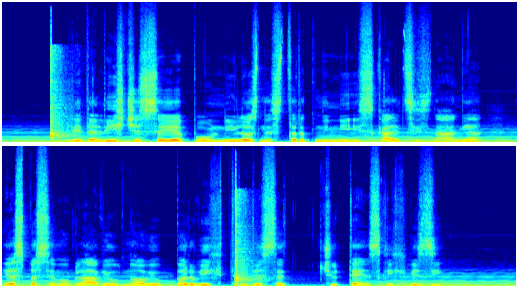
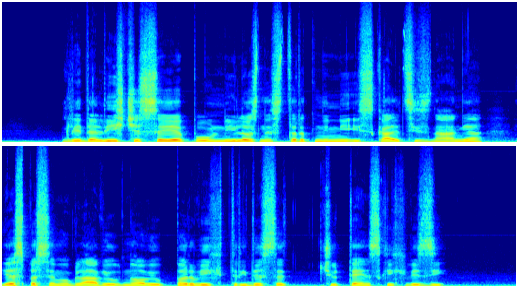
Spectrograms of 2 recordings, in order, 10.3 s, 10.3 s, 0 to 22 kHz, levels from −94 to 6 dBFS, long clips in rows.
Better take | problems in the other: second | background sound (Thump, thud + Bowed string instrument); 9 dB below the speech

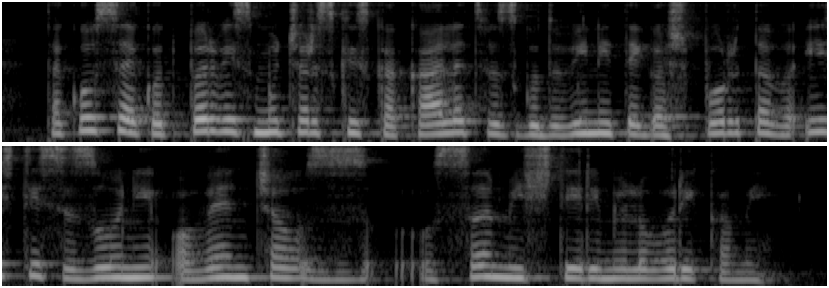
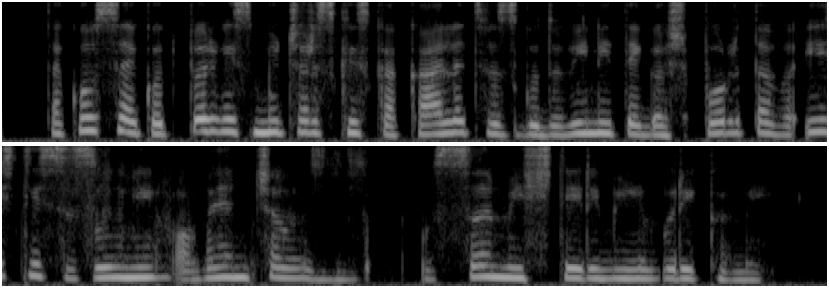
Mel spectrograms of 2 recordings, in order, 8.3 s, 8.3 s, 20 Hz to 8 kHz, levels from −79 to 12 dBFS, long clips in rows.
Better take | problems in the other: first | noise reduction (neural diffusion model UNIVERSE++)

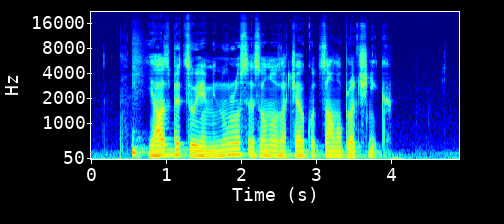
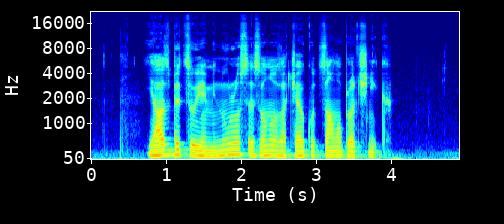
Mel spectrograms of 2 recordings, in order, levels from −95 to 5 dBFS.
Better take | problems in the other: second | background sound (Snare drum); 11 dB below the speech

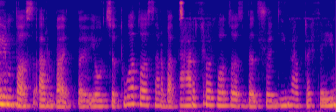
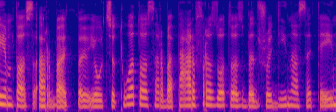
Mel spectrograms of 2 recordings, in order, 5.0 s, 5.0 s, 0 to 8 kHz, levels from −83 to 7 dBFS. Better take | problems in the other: second | noise reduction (neural mask model DeepFilterNet 3)

